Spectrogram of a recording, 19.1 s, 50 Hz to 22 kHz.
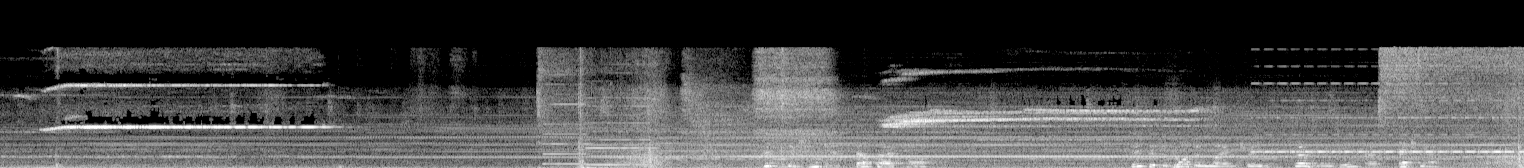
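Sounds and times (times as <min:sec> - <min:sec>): stationary train humming: 0:00.0 - 0:19.0
train doors sliding open: 0:06.7 - 0:10.4, 0:18.3 - 0:19.0
recorded announcement voice: 0:09.5 - 0:11.7, 0:14.2 - 0:18.1.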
